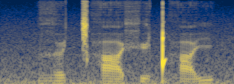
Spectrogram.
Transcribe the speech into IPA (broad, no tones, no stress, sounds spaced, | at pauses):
ɣ ɘ ǀʰ a xʲ ɨ ǃʰ a j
